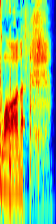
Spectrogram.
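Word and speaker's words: Lahn: L A HN is pronounced lane. I don't think so. I don't think so. His name is Zach Lon and I'm not backing down on that.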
